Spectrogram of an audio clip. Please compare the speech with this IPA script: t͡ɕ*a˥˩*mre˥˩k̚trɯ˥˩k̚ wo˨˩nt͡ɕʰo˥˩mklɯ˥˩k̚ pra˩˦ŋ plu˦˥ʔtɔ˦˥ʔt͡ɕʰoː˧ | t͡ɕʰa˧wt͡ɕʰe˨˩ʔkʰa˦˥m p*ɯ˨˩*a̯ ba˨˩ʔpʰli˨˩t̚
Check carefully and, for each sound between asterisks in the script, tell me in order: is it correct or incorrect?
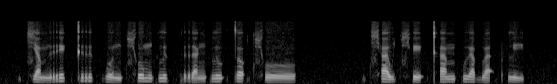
incorrect: a˨˩, incorrect: ɯ˧

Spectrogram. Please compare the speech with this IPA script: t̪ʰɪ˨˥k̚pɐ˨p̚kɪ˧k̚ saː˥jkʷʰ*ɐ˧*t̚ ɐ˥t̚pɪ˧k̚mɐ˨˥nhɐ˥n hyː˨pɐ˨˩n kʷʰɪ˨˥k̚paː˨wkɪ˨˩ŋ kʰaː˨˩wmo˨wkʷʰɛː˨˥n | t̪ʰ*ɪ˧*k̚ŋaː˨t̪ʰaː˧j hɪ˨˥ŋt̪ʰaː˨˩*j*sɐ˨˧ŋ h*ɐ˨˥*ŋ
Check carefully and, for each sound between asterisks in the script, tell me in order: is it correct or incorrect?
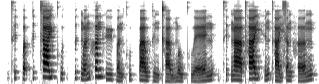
correct, incorrect: ɪ˨, correct, correct

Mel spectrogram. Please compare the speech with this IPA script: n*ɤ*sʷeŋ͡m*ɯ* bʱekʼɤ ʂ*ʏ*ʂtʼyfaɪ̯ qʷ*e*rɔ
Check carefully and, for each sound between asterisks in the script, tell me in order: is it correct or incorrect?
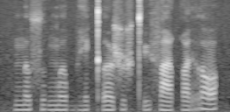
correct, incorrect: ɤ, incorrect: y, correct

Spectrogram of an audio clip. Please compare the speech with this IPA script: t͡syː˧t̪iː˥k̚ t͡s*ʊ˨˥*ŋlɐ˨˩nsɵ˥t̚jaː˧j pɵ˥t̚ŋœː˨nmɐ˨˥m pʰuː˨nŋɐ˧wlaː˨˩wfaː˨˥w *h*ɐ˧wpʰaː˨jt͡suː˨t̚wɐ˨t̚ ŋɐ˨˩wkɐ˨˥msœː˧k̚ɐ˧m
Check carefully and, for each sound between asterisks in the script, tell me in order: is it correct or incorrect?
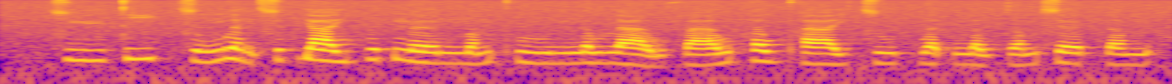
correct, correct

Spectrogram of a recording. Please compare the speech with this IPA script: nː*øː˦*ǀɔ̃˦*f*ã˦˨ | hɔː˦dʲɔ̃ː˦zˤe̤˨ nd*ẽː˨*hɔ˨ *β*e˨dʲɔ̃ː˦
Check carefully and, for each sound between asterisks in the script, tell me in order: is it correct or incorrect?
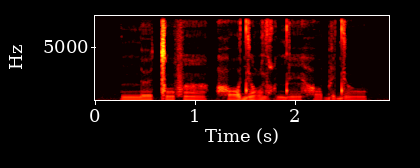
correct, correct, correct, incorrect: b

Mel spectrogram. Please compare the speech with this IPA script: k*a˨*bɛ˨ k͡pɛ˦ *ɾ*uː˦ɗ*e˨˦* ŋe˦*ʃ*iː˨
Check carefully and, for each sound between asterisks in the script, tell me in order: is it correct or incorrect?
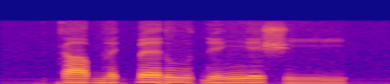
correct, correct, correct, correct

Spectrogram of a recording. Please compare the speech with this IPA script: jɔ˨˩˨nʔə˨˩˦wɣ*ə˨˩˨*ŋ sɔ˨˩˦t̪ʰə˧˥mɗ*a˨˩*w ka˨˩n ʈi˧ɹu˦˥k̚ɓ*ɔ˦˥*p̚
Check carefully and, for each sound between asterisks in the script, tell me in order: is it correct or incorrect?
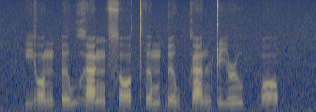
incorrect: a˨˩˨, incorrect: ə˨˩, incorrect: ɔ˨˩

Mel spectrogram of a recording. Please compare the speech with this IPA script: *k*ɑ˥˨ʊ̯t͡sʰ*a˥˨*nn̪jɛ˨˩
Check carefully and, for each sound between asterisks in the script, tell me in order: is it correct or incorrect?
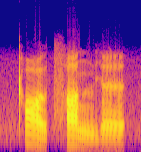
incorrect: kʰ, correct

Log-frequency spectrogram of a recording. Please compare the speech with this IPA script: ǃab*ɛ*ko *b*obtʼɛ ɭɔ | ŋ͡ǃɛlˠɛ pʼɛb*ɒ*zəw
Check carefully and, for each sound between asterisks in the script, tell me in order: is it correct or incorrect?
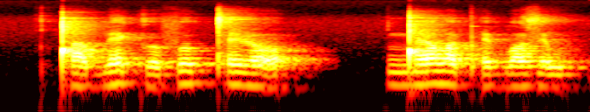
correct, incorrect: f, correct

